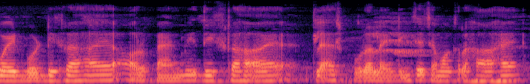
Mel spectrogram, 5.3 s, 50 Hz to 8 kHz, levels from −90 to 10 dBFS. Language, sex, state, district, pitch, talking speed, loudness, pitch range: Hindi, female, Telangana, Hyderabad, 135 Hz, 205 wpm, -17 LUFS, 100-135 Hz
